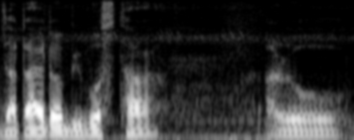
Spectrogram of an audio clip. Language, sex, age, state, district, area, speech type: Assamese, male, 60+, Assam, Dhemaji, rural, spontaneous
